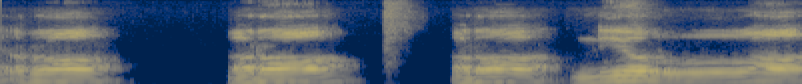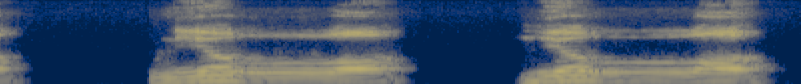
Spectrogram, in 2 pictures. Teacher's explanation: আর আওয়াজটা ভারী হবে, আর ছড়ায় গেলে তো মনে করেন যে পাতলাই হয়ে গেল, ছড়াবে না। আবার ঠোঁট গোলও হবে না।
